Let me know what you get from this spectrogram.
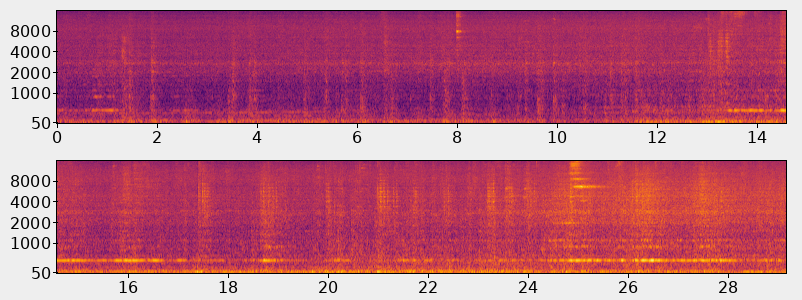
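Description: Hakone Tozan Railway electric train running downhill: a low rumble of wheels on rail that grows louder about twelve seconds in, with a steady mid-pitched whine that swells and fades.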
